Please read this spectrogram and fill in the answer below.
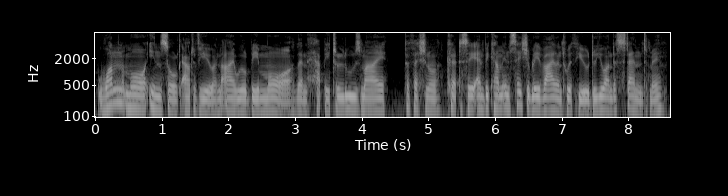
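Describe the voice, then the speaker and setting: A man's voice: mid-range voice, fairly even intonation, moderate pace, few pauses, dry recording, faint music behind, close to an everyday voice. An actor playing a proud, loyal male scientist in an audio drama, speaking in a formal, articulate, theatrical way. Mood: controlled anger. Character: proud, defiant, loyal male scientist, courteous but bitter. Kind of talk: period audio drama acting.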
